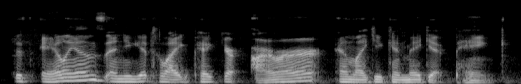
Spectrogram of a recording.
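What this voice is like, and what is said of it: Excited teenage girl voice. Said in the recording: “sound like a teenage girl going to a rock concert ... Is that your teenage girl voice?”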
